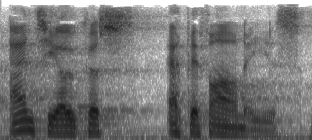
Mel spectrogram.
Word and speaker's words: Antiochus Epiphanes: a man called Antiochus Epiphanes. I'm sure there are various ways of pronouncing his name. That's the way I've always pronounced it. It seems right. Antiochus Epiphanes.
